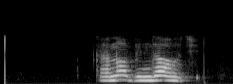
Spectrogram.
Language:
Odia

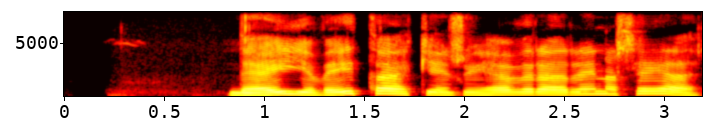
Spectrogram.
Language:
Icelandic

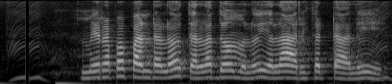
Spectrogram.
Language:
Telugu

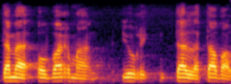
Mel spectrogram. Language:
Finnish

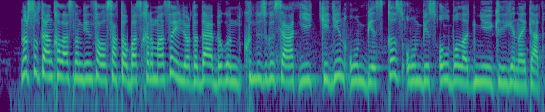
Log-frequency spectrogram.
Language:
Kazakh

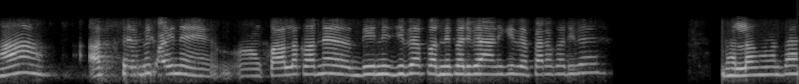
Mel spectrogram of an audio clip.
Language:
Odia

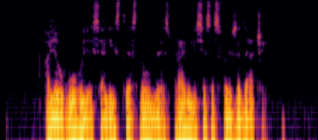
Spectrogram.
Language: Belarusian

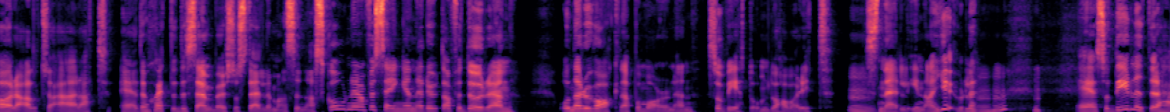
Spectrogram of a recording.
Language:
Swedish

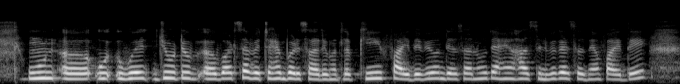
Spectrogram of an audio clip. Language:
Dogri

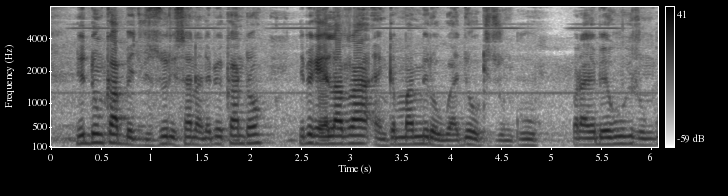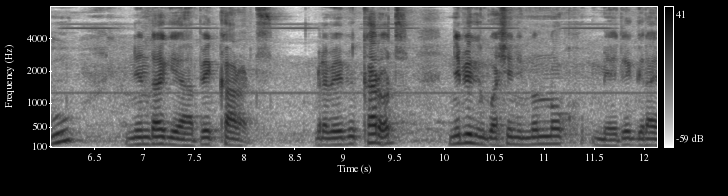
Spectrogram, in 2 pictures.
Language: Masai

